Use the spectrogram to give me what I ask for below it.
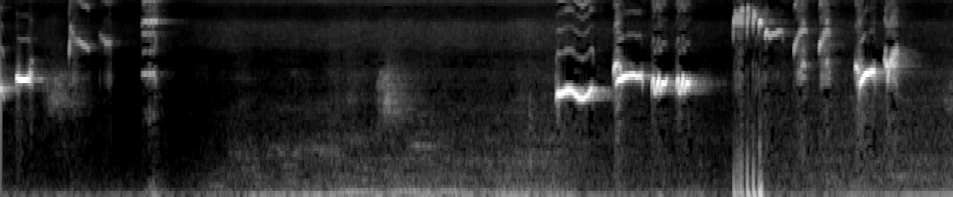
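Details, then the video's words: Whistled song of a chestnut-capped thrush as a lure for silent birds, morning, noon and evening; scattered high notes, a lull, then a lively sequence of wavering whistles and very high twitters. "Anis Kembang Ngeplong Pagi Siang Sore - PAncingan Burung Anis Kembang Macet Bunyi"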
